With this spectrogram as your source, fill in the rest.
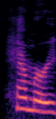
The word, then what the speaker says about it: Hamari: Hammery guys is pronounced hammery.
